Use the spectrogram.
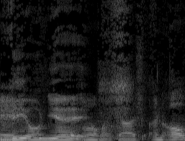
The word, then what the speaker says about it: Viognier: So listeners, what he's doing is taking his left index finger to his left nostril, preparing to pronounce in a very French fashion, Viognier. Viognier.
